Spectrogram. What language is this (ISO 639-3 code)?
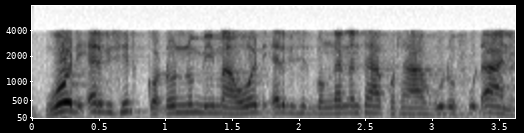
ful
